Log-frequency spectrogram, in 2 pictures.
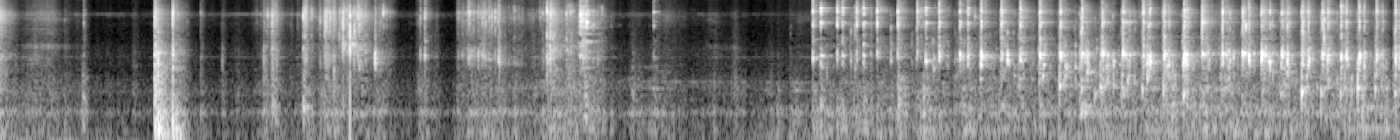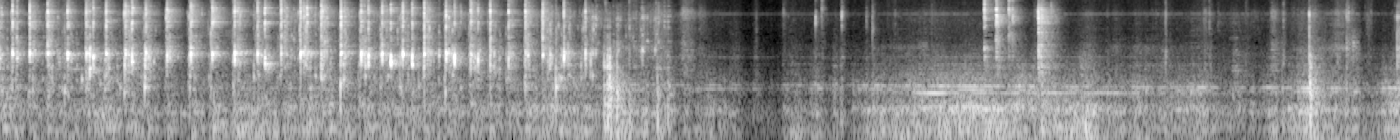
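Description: Metal fork beating raw eggs on a china plate: a fast, even run of clicking strokes against the plate that lasts about twelve seconds. Before it come a few scattered taps and clicks as a second egg is cracked, and near the end softer sounds as bread is pressed into the beaten egg.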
